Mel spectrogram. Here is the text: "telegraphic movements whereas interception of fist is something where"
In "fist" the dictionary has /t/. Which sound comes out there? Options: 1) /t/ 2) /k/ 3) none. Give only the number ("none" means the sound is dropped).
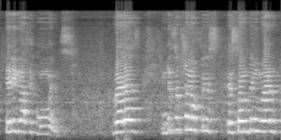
3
